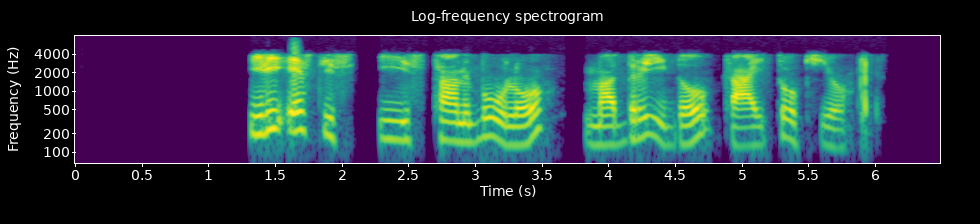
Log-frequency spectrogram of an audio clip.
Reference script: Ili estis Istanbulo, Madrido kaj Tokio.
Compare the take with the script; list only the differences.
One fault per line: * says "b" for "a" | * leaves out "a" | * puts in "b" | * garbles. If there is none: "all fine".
all fine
